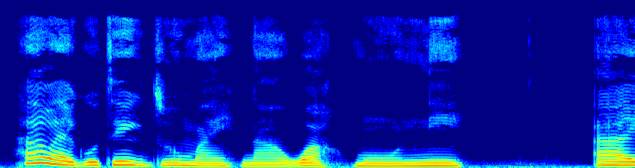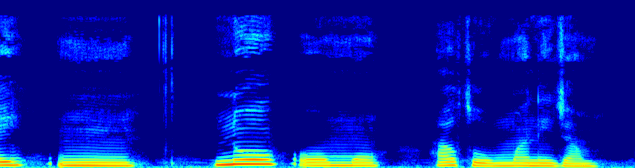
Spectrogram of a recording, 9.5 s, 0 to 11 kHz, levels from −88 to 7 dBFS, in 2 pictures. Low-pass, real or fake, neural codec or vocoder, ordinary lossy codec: 9.9 kHz; real; none; MP3, 48 kbps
